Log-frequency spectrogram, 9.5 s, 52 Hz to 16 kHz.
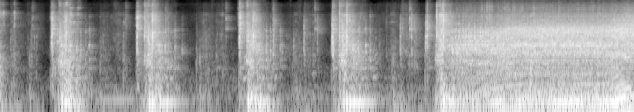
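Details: Honda Dio 18 65cc two-stroke scooter, first start after rebuild: four short kick-start bursts, then catches and holds a steady buzzing idle. Normal running.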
